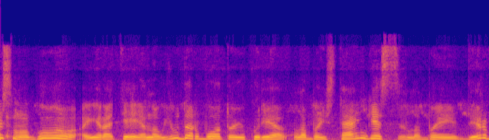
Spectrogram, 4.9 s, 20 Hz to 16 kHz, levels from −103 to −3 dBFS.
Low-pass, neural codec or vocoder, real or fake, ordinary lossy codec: 10.8 kHz; vocoder, 24 kHz, 100 mel bands, Vocos; fake; Opus, 32 kbps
